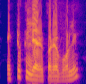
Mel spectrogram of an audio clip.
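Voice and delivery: ordinary talk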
